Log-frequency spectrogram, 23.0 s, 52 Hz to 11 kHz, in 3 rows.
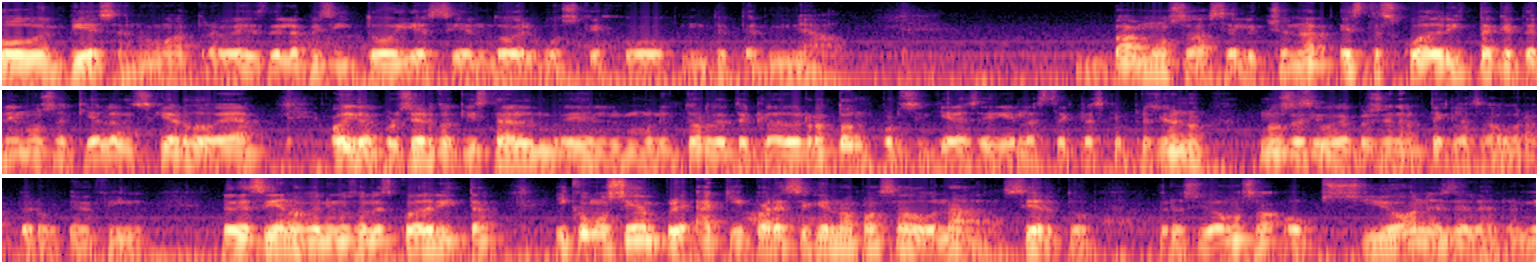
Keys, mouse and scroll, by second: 16.8 click, 22.3 click.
